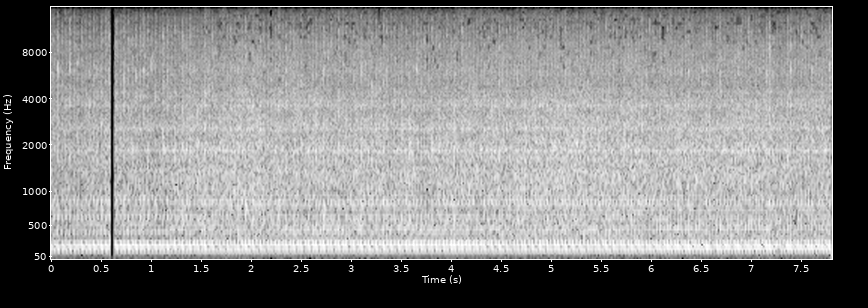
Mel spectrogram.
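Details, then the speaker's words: 1976 Briggs & Stratton 3 hp Tilly rototiller after cleaning points and leaning the main jet, set to 3400 rpm, no load, loud open exhaust: steady single-cylinder buzz, slightly fluttery, no misses or surging; normal running. "there we go beautiful i set the rpm at 3400 it's a little fluttery but uh it's also not under load it runs pretty good i'm happy with that"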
